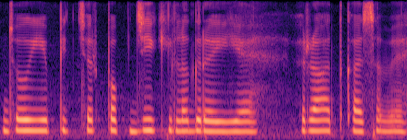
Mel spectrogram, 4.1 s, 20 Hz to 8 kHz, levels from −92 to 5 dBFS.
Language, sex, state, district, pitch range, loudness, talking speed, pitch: Hindi, male, Haryana, Jhajjar, 215-230 Hz, -18 LUFS, 160 wpm, 225 Hz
